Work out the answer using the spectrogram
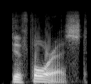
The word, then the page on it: deforest: American English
